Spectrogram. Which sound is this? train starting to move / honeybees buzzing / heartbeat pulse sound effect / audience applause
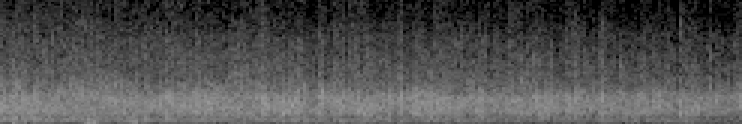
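audience applause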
